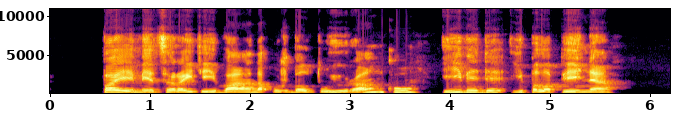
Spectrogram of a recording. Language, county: Lithuanian, Alytus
